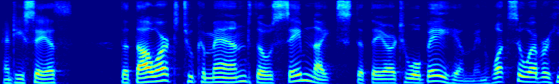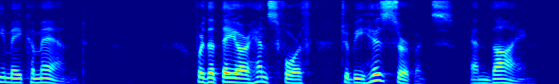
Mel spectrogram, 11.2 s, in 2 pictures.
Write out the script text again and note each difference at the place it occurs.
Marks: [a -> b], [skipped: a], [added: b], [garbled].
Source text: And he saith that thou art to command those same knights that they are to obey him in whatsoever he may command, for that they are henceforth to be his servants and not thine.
And he saith that thou art to command those same knights that they are to obey him in whatsoever he may command, for that they are henceforth to be his servants and [skipped: not] thine.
